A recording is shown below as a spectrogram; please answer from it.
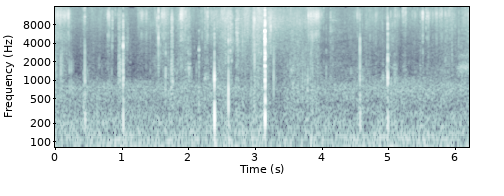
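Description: Spec tennis rally: paddles striking the ball and the ball bouncing on the hard court, heard as a few scattered sharp knocks, the clearest about one, two and a half and three seconds in, with shoes moving on the court between them.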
